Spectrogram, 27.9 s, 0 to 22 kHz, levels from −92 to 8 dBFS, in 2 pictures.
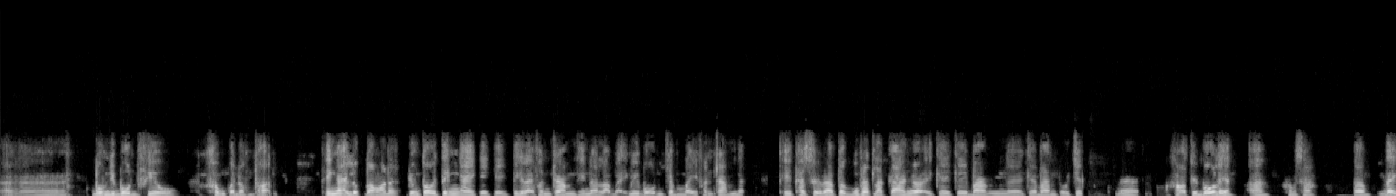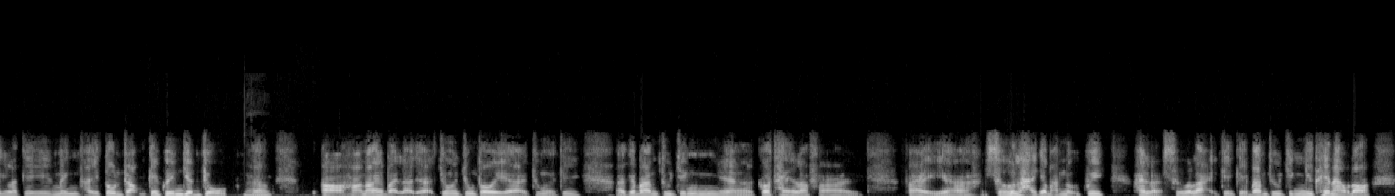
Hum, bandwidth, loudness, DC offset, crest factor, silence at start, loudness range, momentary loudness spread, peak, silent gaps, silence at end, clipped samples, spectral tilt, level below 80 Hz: none; 7.4 kHz; -19 LUFS; under 0.1%; 18 dB; 0 s; 3 LU; 13 LU; -2 dBFS; none; 0.05 s; under 0.1%; -6.5 dB/octave; -64 dBFS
